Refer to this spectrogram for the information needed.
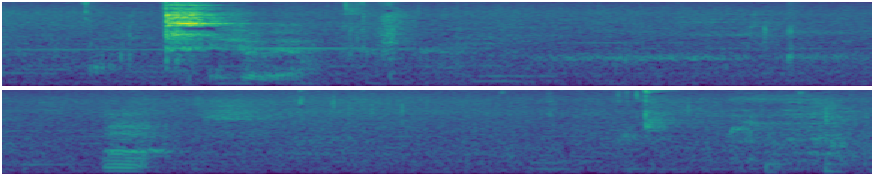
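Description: Glasses clink during a toast: a bright clink near the start, followed by a couple of softer clinks a few seconds apart, over a faint, low background murmur.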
